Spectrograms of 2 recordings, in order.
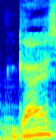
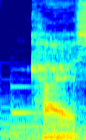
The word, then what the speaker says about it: Gaius: Now, Gaius Mancinus, Caius or Gaius, you know, it's spelled with a C, but that could be pronounced G, but I'm going to call him Caius Mancinus.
